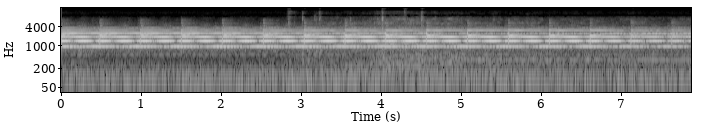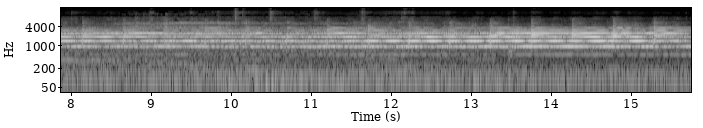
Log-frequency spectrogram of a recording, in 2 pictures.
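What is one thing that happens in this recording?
A railway crossing bell rings rapidly and steadily.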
